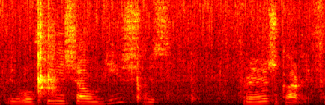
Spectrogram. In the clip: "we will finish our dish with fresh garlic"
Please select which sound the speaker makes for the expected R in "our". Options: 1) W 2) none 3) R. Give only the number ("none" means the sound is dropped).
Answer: 1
